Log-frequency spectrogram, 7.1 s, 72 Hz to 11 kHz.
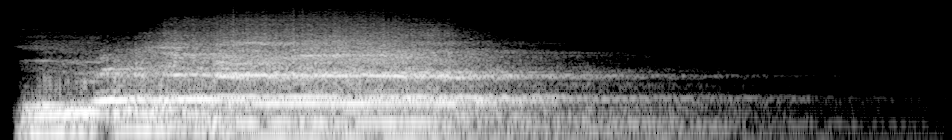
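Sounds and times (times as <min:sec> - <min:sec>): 
thunderous demonic roar: 0:00.1 - 0:06.0.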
